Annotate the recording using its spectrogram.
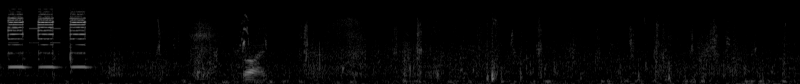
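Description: VIFLY Finder Mini drone-finder buzzer, switched on by hand, giving a rapid string of short beeps, about four a second. It cuts off about a second in.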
